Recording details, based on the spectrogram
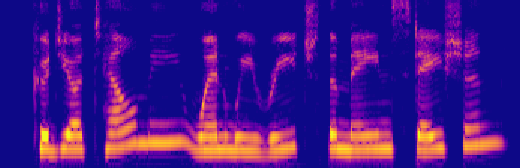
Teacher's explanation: Notice how could you becomes couldja.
